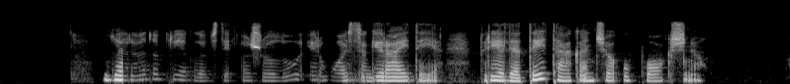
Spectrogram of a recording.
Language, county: Lithuanian, Šiauliai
